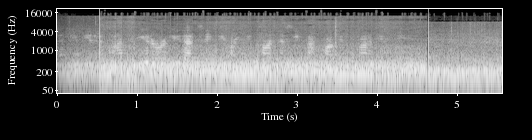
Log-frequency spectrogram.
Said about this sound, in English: You can see flames shooting out from the plane there.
